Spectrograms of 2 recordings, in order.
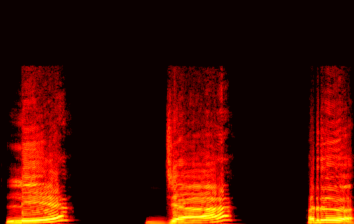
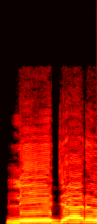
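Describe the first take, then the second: First: ले, जा, र each spoken apart with pauses; slow teacher sounding out ले जा र; syllable by syllable. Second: Said in the usual way. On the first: Shown as a demonstration. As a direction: sound out ले जा र one syllable at a time. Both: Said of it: "तो मिलके बन जाएगा".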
